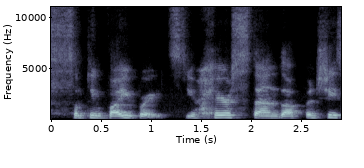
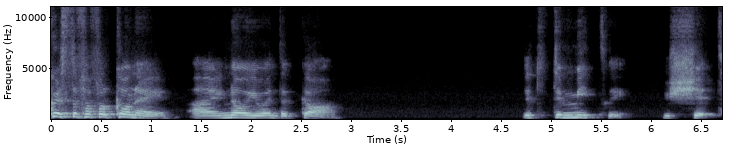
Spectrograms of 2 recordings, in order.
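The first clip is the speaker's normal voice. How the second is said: put-on Russian accent, slower. In a role-played scene, one character confronts another by name, in a Russian accent. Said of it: "Russian accent?".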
